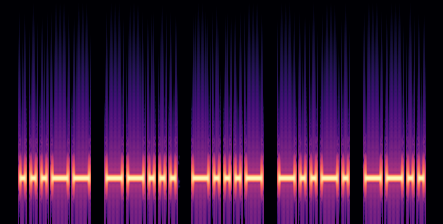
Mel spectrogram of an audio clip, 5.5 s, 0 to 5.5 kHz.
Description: Morse code, heard as a keyed tone, about 18 wpm, 550 Hz. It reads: 37<BT>/Z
